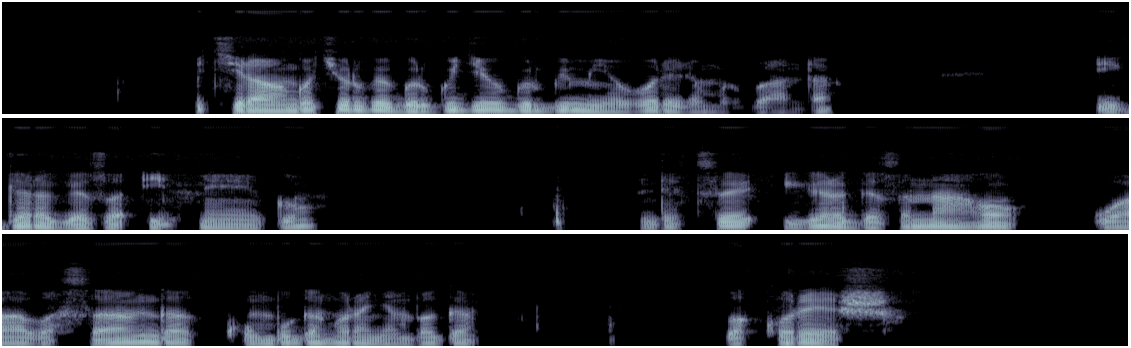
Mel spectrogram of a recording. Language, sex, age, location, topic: Kinyarwanda, male, 18-24, Kigali, government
